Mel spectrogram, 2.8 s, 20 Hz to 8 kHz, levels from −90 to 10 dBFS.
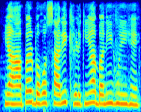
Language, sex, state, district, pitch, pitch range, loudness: Hindi, female, Madhya Pradesh, Bhopal, 255 Hz, 245-270 Hz, -14 LUFS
